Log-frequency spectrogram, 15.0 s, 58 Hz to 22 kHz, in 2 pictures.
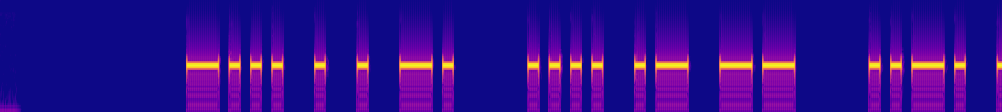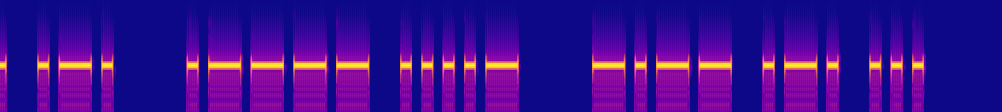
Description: Morse code, heard as a keyed tone, about 15 wpm, 700 Hz. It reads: BEEN HAM FER 14 YRS
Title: Practice QSO - Exchange 3 - More Info - 15wpm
